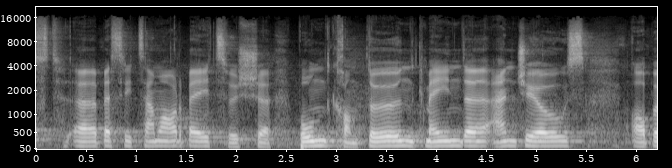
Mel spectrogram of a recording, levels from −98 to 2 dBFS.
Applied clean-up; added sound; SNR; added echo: none; none; none; none.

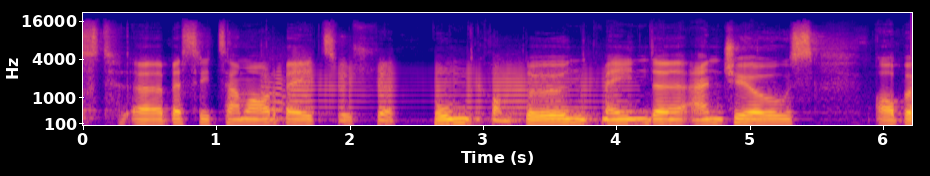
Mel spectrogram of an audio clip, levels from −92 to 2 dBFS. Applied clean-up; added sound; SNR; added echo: neural mask model RNNoise.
